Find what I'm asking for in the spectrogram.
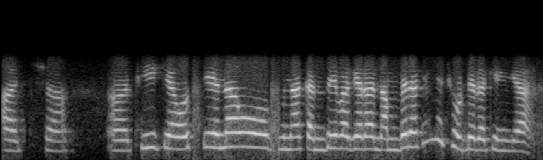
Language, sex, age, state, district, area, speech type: Hindi, female, 60+, Rajasthan, Jaipur, urban, conversation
